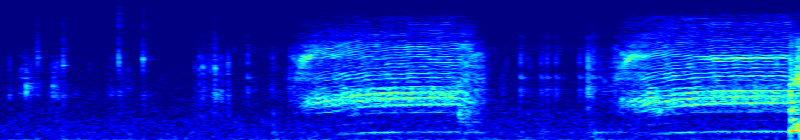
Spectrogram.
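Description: Battery-powered toy mini washing machine's small electric motor whining in two short runs, the first about a second and a half long, with a few handling clicks before them. The motor is labouring: a makeup sponge swollen with water has grown too big and heavy for the drum to turn.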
